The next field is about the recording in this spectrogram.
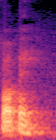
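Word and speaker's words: Bube: B U B E and pronounced Bobby.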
